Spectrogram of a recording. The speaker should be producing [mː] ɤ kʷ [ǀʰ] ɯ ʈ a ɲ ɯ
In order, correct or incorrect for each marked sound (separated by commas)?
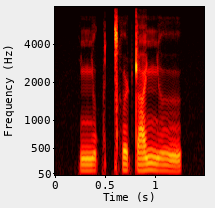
incorrect, correct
